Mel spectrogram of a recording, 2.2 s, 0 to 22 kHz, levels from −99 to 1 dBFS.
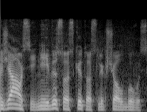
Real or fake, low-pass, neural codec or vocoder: fake; 10.8 kHz; vocoder, 44.1 kHz, 128 mel bands every 512 samples, BigVGAN v2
